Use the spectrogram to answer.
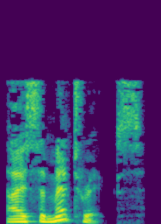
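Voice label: "isometrics", British English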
